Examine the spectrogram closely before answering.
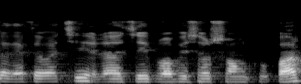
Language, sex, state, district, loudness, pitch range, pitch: Bengali, male, West Bengal, Kolkata, -20 LUFS, 125-135 Hz, 130 Hz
